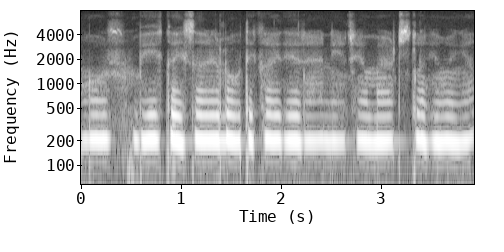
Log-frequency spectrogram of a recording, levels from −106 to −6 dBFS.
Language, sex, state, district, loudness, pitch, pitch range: Hindi, female, Uttar Pradesh, Hamirpur, -13 LUFS, 205 Hz, 200-205 Hz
